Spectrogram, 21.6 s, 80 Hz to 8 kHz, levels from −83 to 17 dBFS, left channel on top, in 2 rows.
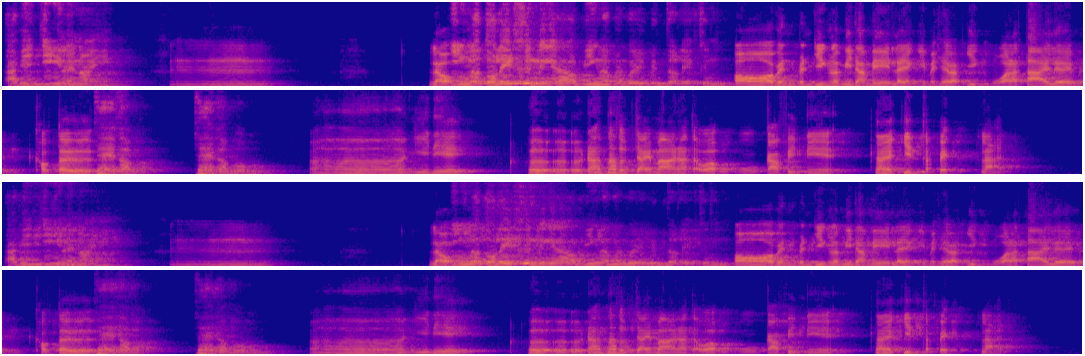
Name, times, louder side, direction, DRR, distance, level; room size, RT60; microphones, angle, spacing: voice 1, 0.0-1.1 4.5-7.2 11.7-12.1 12.7-13.4, left 2 dB, 55° left, 1 dB, 6.9 m, -28 dB
voice 2, 1.7-2.7 4.3-4.5 7.3-11.7 13.9-15.5 16.1-19.1 19.5-20.3 20.6-20.8, left 3 dB, 40° left, 5 dB, 3.5 m, -28 dB
27.0 x 20.0 x 9.4 m, 0.86 s
head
